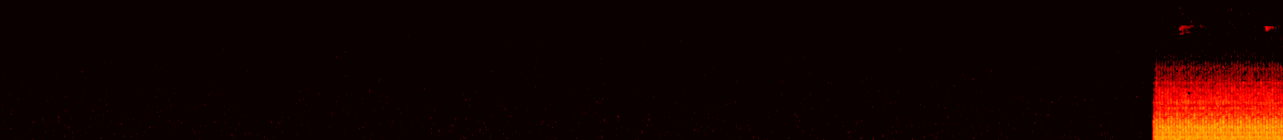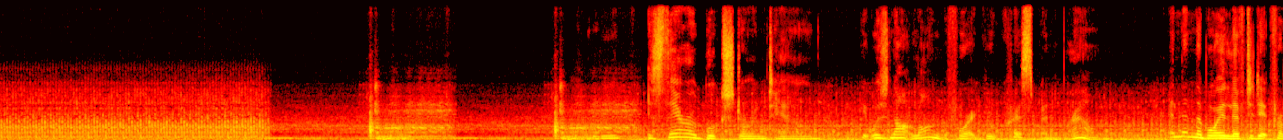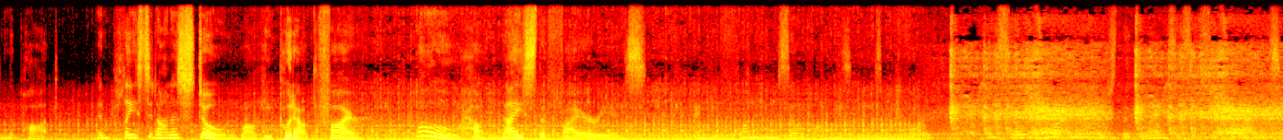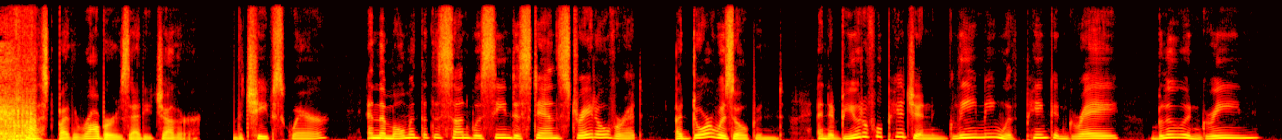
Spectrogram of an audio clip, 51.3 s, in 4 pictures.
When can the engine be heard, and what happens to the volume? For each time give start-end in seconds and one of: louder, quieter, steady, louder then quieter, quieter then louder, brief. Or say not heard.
11.5-38.9 louder.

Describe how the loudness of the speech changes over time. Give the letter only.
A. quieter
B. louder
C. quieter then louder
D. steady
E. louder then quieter
E.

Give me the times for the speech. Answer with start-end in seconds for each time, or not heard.
18.6-51.1.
